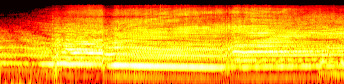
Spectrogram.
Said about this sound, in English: You can probably hear the cars. There's a car display in the background.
